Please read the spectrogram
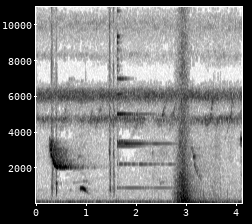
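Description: Steady high-pitched insect chorus, continuous throughout. About a quarter second in comes a brief squeak falling in pitch, a few light clicks follow, and near three seconds there is a short, duller rustling burst.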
